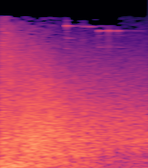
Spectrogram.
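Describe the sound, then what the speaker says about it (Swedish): Gunfire in a GTA roleplay video game: a brief, dense burst of rapid shots rings out loudly, then fades away within about a second. "Skottlossning."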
